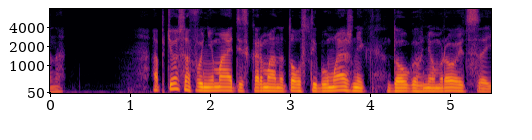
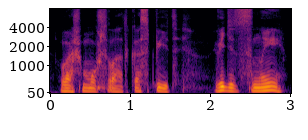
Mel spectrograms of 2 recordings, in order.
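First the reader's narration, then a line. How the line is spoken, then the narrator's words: Mumbling. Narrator (Russian): бормочет он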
